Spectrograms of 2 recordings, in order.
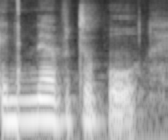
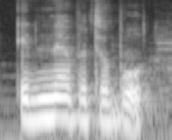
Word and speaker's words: inevitable: as always you have a word like inevitable inevitable not inevitable okay you have a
